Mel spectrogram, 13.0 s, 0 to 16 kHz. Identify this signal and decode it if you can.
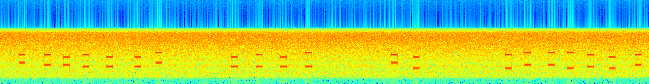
DTMF, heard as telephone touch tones, dialled by hand, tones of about 120 ms, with phone line noise. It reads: 087544# 4546 01 2993518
